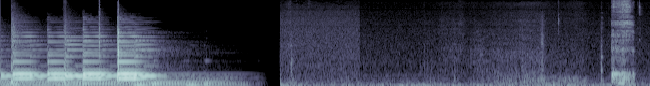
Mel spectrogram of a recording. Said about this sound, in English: Oh, please don't burp again. It's sorry. Really small.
